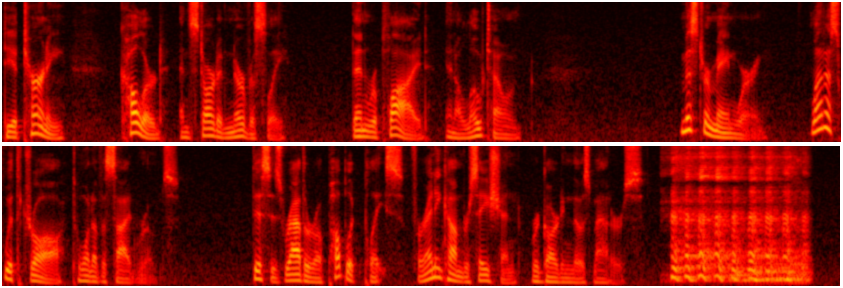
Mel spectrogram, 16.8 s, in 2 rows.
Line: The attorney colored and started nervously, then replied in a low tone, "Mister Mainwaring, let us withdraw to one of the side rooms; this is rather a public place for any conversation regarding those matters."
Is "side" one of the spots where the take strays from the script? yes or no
no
